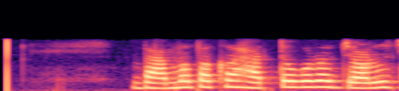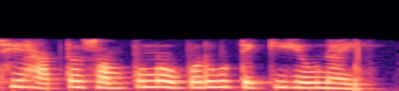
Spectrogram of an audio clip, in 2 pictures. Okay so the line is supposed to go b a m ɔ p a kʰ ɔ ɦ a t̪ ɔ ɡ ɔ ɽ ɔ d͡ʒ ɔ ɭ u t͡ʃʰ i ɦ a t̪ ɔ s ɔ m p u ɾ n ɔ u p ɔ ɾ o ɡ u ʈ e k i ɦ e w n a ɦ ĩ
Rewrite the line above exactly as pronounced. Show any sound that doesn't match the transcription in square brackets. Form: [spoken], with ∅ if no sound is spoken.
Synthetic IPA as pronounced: b a m ɔ p a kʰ ɔ ɦ a t̪ ɔ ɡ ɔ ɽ ɔ d͡ʒ ɔ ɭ u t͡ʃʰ i ɦ a t̪ ɔ s ɔ m p u ɾ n ɔ u p ɔ ɾ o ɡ u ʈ e k i ɦ e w n a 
